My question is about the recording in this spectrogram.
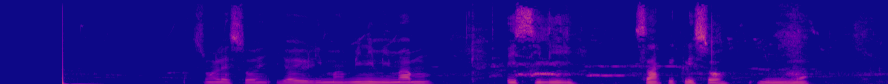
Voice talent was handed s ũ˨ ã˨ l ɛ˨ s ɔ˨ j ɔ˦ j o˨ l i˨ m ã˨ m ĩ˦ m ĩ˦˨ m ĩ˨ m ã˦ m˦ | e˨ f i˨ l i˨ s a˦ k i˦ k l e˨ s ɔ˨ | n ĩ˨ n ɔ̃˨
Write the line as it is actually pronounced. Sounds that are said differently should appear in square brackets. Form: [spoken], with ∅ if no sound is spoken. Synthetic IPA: s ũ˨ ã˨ l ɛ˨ s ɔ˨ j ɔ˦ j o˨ l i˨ m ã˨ m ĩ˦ [n] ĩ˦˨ m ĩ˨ m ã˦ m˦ | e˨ [s] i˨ l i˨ s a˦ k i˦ k l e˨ s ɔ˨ | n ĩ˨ [m] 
